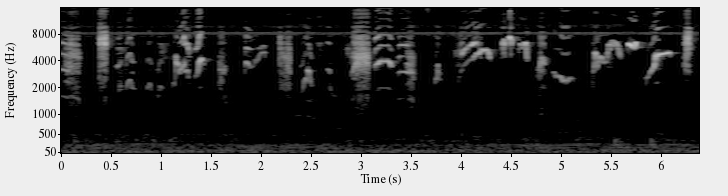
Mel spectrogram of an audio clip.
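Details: Palas Borneo white-eye singing a song filled with natural phrases: quick high, thin chirps and slurred whistles tumbling in irregular bursts, with brief pauses between busy runs.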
